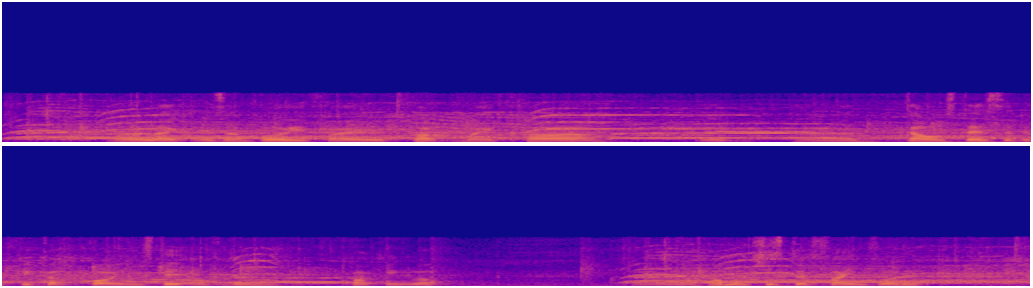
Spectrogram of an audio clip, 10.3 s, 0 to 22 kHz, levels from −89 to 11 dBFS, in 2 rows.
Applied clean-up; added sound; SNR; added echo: none; Applause / Crowd / Cheering; 1 dB; none.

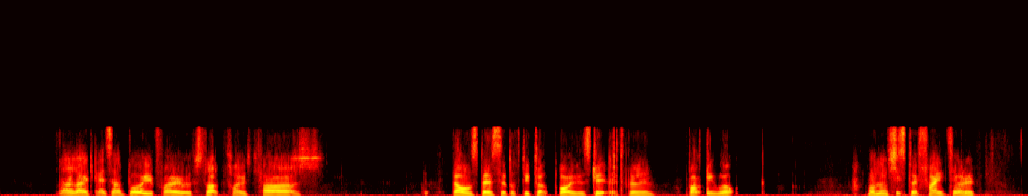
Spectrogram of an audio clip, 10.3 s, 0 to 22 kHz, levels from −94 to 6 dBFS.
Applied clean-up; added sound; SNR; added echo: neural diffusion model UNIVERSE++.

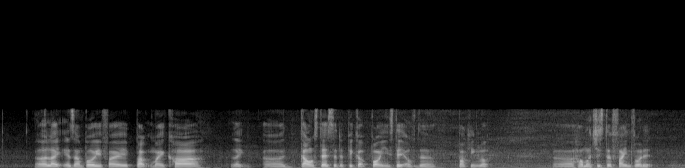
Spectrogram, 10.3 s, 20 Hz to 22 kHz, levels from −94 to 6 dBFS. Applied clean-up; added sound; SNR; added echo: none; none; none; none.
